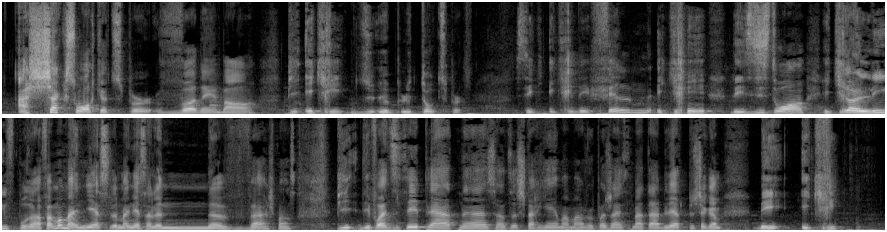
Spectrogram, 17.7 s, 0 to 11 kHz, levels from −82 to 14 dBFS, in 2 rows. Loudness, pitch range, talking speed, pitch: -17 LUFS, 125-170 Hz, 215 wpm, 145 Hz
